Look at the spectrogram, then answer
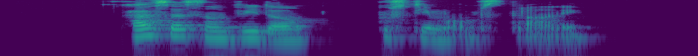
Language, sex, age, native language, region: Slovenian, female, 18-29, Slovenian, Coastal Karst region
